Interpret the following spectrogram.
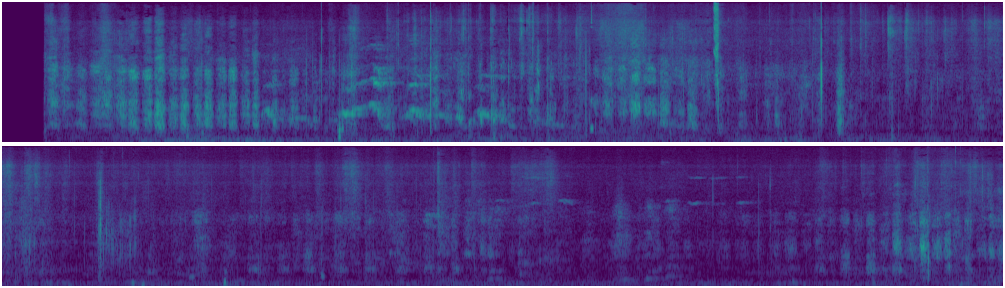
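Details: Protection dogs, a Presa Canario and a Malinois, breathing in rapid, rough, breathy pants that run steadily through the recording, louder at first and fading toward the middle, with scattered clicks and rustling.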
